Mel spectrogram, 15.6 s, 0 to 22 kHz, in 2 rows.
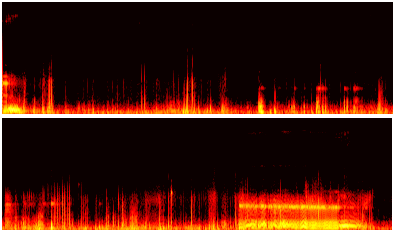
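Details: Stomach growling after fasting well over 24 hours (30+ hour fast), very hungry: low gurgles and rumbles come and go irregularly, ending in a long groaning growl; hunger borborygmi.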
